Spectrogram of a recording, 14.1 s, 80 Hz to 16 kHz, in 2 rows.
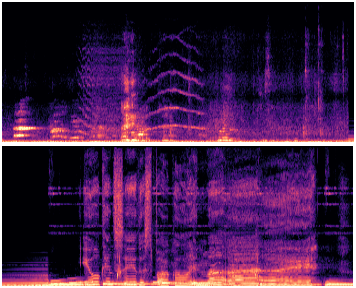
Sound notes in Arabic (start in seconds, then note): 2.4 ضحكة خافتة; 2.6 صرير الباب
